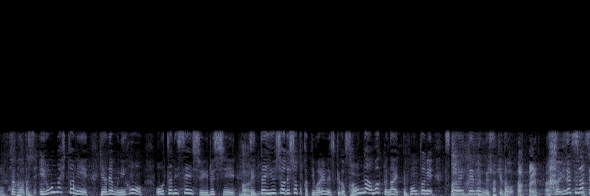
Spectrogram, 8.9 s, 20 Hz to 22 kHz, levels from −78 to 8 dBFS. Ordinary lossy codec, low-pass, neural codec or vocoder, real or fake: none; 7.2 kHz; none; real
